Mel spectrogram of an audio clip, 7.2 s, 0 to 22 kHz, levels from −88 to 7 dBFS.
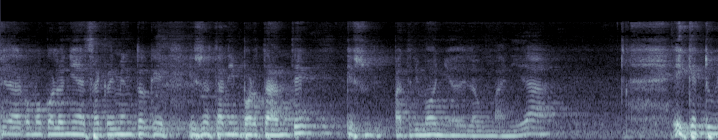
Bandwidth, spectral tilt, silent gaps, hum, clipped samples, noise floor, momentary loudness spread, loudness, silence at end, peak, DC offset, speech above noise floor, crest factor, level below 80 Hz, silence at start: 11.5 kHz; -8.5 dB/octave; none; none; under 0.1%; -40 dBFS; 14 LU; -18 LUFS; 0 s; 0 dBFS; under 0.1%; 23 dB; 18 dB; -42 dBFS; 0 s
